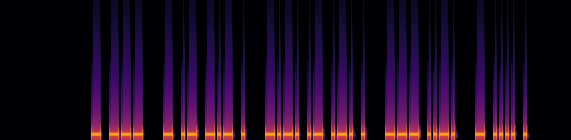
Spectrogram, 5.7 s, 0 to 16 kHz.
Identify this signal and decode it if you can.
Morse code, heard as a keyed tone, about 40 wpm, 700 Hz. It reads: TO TAKE CARE OF THE
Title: Sets of 5 Words Encore 40wpm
